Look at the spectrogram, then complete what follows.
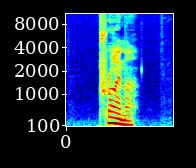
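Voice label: "primer", British English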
